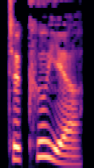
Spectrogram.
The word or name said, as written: takuya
